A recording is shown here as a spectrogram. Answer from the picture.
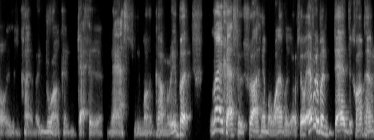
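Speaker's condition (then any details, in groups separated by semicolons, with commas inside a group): Tongue cancer surgery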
